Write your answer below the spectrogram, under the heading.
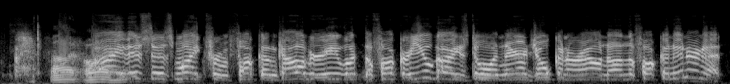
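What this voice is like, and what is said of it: Exaggerated thick Canadian accent. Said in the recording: “I'll do Canadian. ... thick ass Canadian accent ... I want to hear a thick ass accent. ... How thick?”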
